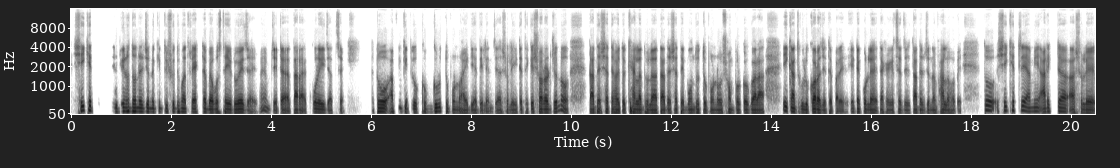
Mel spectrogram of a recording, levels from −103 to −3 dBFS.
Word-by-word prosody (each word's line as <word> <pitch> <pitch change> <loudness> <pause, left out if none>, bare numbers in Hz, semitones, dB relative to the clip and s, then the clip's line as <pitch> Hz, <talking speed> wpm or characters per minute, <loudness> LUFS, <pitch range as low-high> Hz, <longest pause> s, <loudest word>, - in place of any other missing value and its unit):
সেই 150 - +5
ক্ষেত্রে 155 -1 +2 0.4
বিনোদনের 125 -2 +4
জন্য 120 -2 +3
কিন্তু 115 -1 -5
শুধুমাত্র 115 -2 0
একটা 110 - -1
ব্যবস্থাই 100 +1 +3
রয়ে 100 0 +6
যায় - - -5
হ্যাঁ? - - -5
যেটা - - 0 0.2
তারা - - +3 0.2
করেই 100 -4 +4
যাচ্ছে। - - -6 0.7
তো 120 - +7 0.2
আপনি 115 - -6
কিন্তু 110 -1 -2 0.2
খুব 110 -3 -3
গুরুত্বপূর্ণ 120 -7 +1
আইডিয়া 85 +2 -2
দিলেন - - -5
যে - - -5
আসলে 85 +2 -8
এইটা 85 +1 -3
থেকে 105 - -2
সরার 100 -2 +3
জন্য 110 - +1 0.6
তাদের - - +2
সাথে - - -1
হয়তো 90 0 +2
খেলাধুলা, 90 -2 +2
তাদের 90 -1 +1
সাথে - - -2
বন্ধুত্বপূর্ণ 90 -1 -2 0.2
সম্পর্ক 90 -1 -3 0.2
গড়া 90 -1 +4 0.5
এই 145 - +4
কাজগুলো 100 -4 +2
করা 105 -3 +8
যেতে 80 - -2
পারে। - - -1 0.2
এটা 105 - 0
করলে 95 -2 +2 0.2
দেখা 90 0 -4
গেছে 85 +3 -5
যে 85 - -4
তাদের 90 -1 0
জন্য 90 -1 -3 0.2
ভালো 90 -3 +1
হবে। 90 - -7 0.5
তো 170 - +3 0.3
সেক্ষেত্রে 155 +1 -2
আমি 130 +1 -2
আরেকটা 125 +2 0 0.2
আসলে 95 0 -1
95 Hz, 165 wpm, -23 LUFS, 90-115 Hz, 0.7 s, করা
